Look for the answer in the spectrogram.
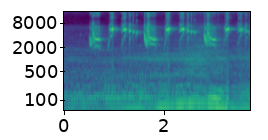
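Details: Long-tailed shrike singing a lively full-fill song used as a lure to make other shrikes sing: sharp, high chirps and downslurred whistles in quick uneven bursts, with a low hum underneath.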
